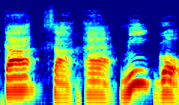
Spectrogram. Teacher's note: Second to last, again, we end in a vowel, so the stress is on the second to last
